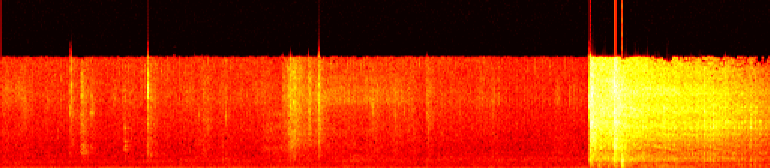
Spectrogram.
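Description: A few faint clicks of clamps and leads being handled. Then, about eight seconds in, a car starter motor on the bench, powered straight from a car battery, whirs loudly all at once and winds down with a falling whine.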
